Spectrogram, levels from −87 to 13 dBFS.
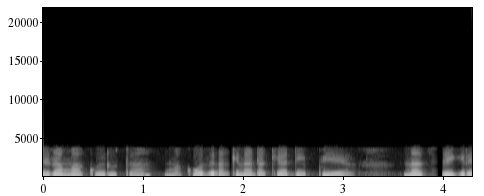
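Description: Speech carried over a G.711 telephone path, band-limited to 300 Hz to 3.7 kHz, suffers packet loss with pitch repetition twice. Between "ma kwĩruta ma" and "kĩnanda kĩa", from 1.72 to 1.88 s, about 120 ms goes missing in gaps spread over 160 ms, the longest lasting 60 ms. A second 100 ms loss falls at 3.90 to 4.00 s. In both, the receiver loops the last pitch period to fill each gap, producing a brief held, buzzy tone that fades before the speech cross-fades back in.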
